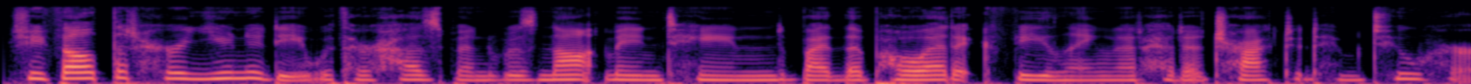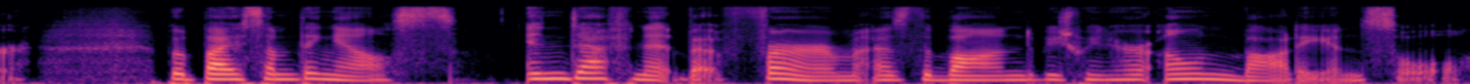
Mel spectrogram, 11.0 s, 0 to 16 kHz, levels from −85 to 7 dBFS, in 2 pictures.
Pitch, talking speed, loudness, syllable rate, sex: 200 Hz, 195 wpm, -21 LUFS, 5.4 syllables/s, female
